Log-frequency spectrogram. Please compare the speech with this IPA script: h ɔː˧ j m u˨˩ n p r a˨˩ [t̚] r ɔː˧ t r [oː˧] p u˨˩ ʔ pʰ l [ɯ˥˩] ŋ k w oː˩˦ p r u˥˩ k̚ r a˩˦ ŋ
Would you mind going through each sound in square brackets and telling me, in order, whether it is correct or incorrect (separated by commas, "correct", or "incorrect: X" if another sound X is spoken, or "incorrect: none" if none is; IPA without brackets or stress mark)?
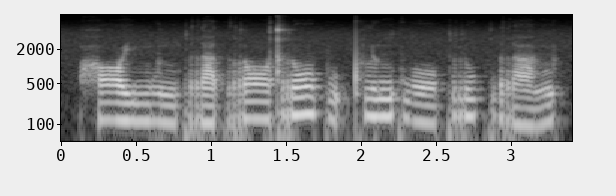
correct, incorrect: oː˥˩, incorrect: ɯ˦˥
